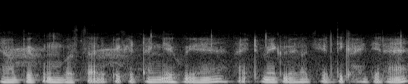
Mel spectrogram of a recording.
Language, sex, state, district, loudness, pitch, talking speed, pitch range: Hindi, male, Uttar Pradesh, Muzaffarnagar, -21 LUFS, 110 Hz, 160 wpm, 105-115 Hz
